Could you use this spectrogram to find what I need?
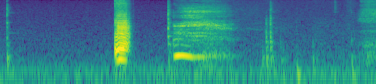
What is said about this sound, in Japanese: おなら出そうです。出してきます。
